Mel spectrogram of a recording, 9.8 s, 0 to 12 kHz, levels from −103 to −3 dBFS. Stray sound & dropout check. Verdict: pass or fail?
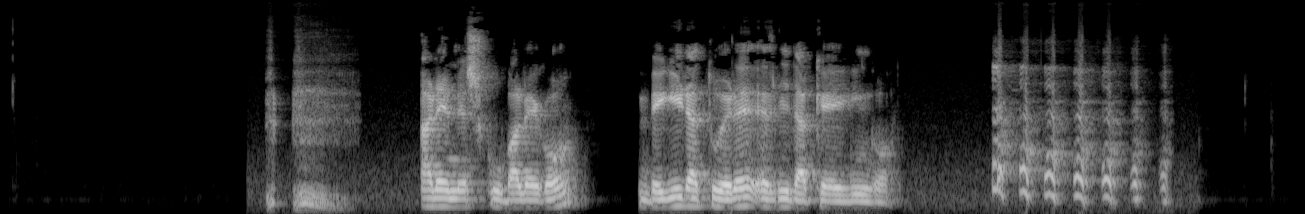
fail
